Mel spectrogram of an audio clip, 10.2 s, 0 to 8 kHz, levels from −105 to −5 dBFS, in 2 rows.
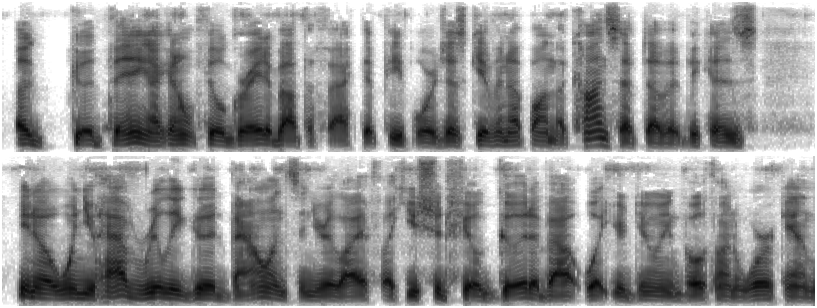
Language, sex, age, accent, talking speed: English, male, 30-49, American, 270 wpm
